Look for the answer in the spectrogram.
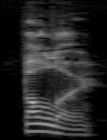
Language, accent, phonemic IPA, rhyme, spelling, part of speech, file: English, Australia, /ˈbəʊləʊ/, -əʊləʊ, bowlo, noun, En-au-bowlo.ogg
- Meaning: A bowling club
